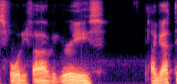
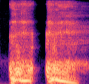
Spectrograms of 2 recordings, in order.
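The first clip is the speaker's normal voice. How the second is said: a hacking cough, congested chest; real chesty cough; 12 semitones higher than usual. Real, not acted. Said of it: "it's catching up to me now".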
